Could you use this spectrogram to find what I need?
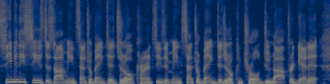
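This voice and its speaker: An American-accented man talks at a very fast pace in an animated tone, with a fairly high voice and ordinary pitch variation. His loudness stays very even throughout. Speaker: bitcoin podcast co-host. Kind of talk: live-streamed podcast commentary.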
